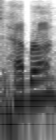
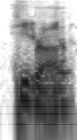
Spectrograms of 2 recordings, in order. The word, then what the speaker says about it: Hebron: Hebron Hebron Hebron, Ohio.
